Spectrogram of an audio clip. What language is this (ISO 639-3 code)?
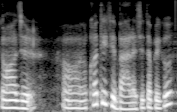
nep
